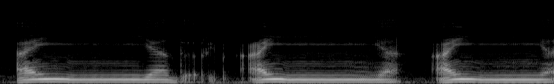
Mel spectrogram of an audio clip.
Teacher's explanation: Jadi nun sukun dimasukkan ke huruf ya. Nah, bunyinya seperti itu. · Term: idgham bi gunnah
